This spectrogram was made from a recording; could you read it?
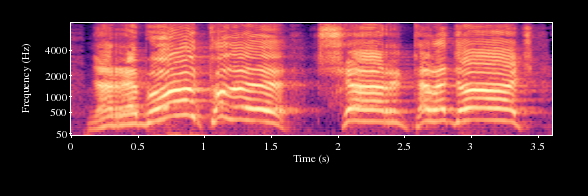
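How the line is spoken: Yelling. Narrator (Russian): заорал он

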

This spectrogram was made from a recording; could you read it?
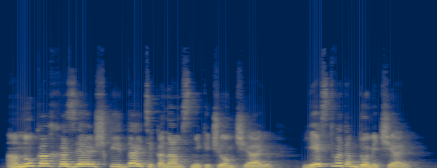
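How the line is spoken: Uncle, deliberately loud, cheerful. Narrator (Russian): нарочито громко и весело спросил дядя Лёка

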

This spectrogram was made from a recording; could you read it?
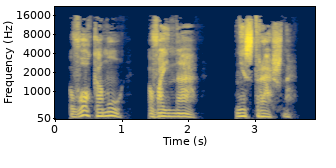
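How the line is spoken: Loud smirking whisper. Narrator (Belarusian): ухмыльнуўся і даволі голасна шапнуў

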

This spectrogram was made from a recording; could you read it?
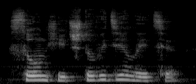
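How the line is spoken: Weak whisper. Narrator (Russian): прошептала я, бессильно

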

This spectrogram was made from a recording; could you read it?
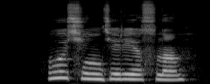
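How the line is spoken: Sad. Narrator (Russian): грустно сказала мама

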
